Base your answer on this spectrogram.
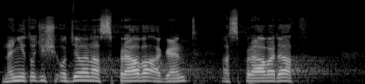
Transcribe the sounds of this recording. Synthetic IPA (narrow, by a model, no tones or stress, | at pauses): nɛɲit̪o̞cɪʃʔo̞d̚ɟɛlɛnaspɾaːvaaɡɛnt̪ | ʔaspɾaːvadat̪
